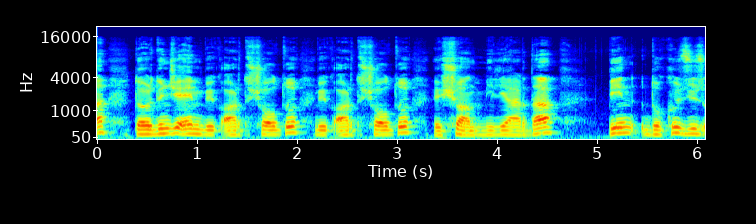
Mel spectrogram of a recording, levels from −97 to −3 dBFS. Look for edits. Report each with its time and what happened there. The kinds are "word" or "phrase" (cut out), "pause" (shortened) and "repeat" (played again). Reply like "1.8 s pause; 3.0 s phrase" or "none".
2.2 s repeat; 3.8 s word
